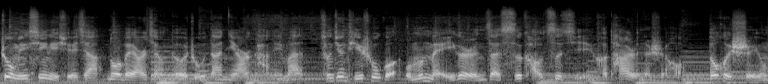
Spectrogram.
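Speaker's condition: No condition

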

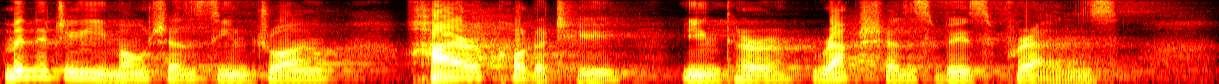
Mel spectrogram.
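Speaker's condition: No condition

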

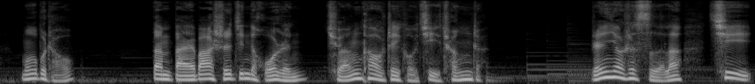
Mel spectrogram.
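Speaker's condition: No condition

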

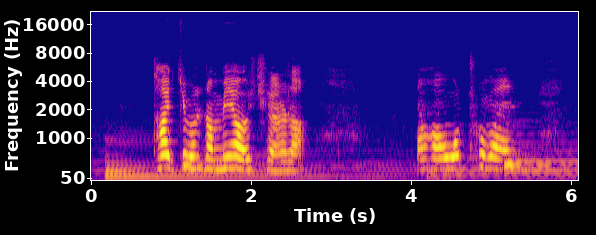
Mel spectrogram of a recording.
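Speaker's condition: Cerebellar atrophy, hereditary; listeners struggle to understand

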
